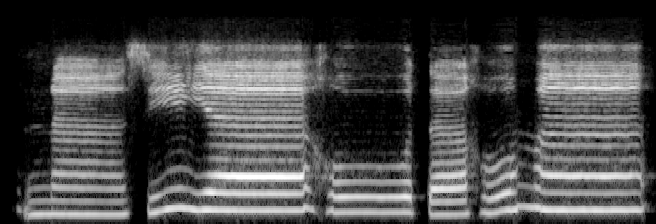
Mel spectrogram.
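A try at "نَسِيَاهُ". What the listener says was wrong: Nasiya panjang. Nasiyahu tahuma.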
